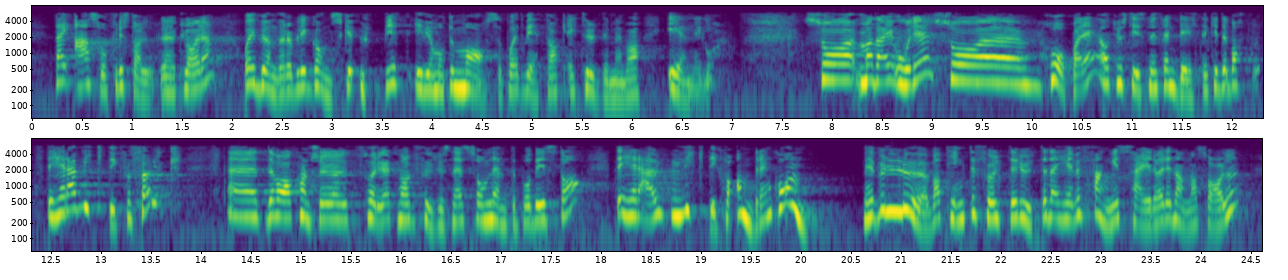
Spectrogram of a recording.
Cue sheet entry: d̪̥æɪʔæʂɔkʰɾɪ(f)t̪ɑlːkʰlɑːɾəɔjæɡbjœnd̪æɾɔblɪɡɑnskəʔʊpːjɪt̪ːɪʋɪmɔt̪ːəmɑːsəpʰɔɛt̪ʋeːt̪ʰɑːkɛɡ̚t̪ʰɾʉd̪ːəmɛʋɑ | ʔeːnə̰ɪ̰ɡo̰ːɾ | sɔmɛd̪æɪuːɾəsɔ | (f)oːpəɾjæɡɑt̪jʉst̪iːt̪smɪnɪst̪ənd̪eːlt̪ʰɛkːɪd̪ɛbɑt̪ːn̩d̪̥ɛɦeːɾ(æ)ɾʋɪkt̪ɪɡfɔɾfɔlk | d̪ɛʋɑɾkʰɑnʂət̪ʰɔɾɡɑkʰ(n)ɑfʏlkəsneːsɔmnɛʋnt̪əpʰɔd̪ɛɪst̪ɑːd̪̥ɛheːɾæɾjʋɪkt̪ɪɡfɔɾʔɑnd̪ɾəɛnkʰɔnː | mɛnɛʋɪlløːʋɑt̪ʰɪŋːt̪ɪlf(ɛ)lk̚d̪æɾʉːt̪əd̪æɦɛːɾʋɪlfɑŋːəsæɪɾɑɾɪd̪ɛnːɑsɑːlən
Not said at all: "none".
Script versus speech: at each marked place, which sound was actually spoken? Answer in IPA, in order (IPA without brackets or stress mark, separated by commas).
s, h, æ, n, œ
